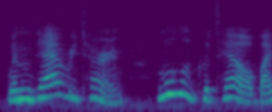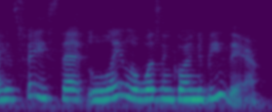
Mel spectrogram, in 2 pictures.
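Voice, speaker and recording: A woman's voice: high-pitched, lively intonation, measured pace, darkish tone. A woman hosting a read-aloud for young children, telling picture-book stories expressively and speaking straight to her listeners.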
